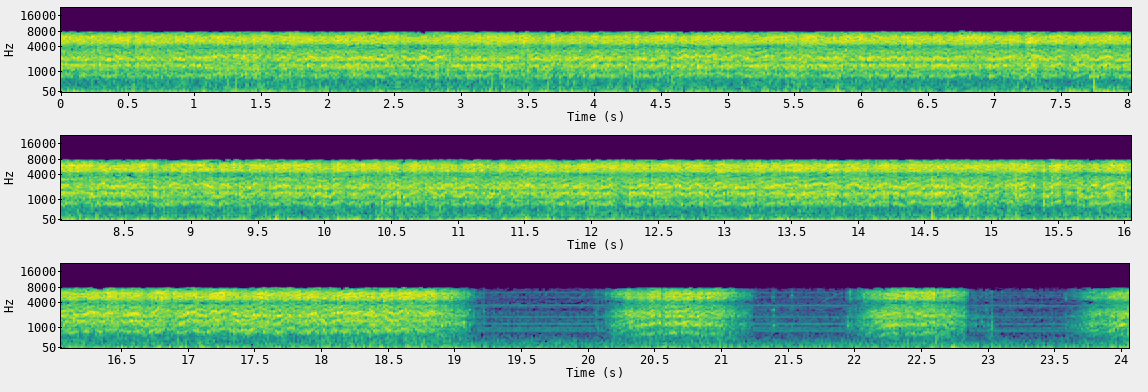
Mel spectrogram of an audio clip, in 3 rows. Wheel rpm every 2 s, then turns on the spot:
200, 190, 200, 200, 200, 200, 200, 200, 200, 110, 50, 50.
none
